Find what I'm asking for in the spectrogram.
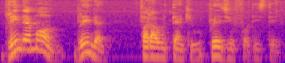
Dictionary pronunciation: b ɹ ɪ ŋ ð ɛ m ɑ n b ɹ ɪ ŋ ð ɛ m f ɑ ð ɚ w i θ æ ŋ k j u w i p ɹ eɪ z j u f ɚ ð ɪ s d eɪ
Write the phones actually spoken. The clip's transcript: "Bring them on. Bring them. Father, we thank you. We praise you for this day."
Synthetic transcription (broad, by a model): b ɹ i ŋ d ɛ m ɑ n b ɹ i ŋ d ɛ m f ɑ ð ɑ w i t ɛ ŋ k j u w i p ɹ eɪ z j u f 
